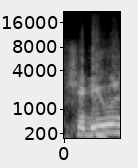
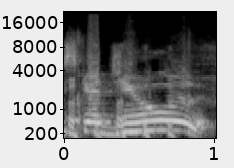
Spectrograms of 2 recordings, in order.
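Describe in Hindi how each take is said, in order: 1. शब्द 'sh' ध्वनि से शुरू होता है। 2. शब्द 'sk' ध्वनि से शुरू होता है। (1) "शेड्यूल नहीं बोले" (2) "मैं स्केड्यूल बोले"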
